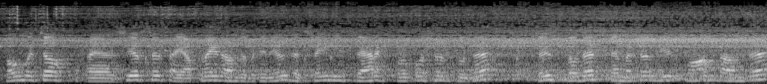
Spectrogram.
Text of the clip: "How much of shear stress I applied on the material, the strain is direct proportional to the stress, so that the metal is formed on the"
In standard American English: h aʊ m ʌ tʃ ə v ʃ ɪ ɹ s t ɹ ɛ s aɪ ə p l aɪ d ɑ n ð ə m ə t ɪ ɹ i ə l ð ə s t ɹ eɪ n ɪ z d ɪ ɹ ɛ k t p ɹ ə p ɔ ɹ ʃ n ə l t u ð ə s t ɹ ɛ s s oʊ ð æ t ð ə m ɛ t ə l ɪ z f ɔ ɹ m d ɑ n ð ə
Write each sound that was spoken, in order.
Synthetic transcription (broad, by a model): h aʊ m ʌ tʃ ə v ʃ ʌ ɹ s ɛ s aɪ ə p l aɪ d ɑ n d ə m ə t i ɹ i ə l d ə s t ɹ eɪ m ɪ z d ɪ ɹ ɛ k t p ɹ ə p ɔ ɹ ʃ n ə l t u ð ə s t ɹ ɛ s s oʊ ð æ t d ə m ɛ t ə l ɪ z f ɔ ɹ m d ɑ n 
